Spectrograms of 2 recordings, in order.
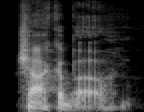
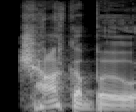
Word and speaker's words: Chocobo: say in the game they're all like Chocobo oh my God I don't like chocolate when I was a kid I used to call it the I think Chaka Boo or something like that I wasn't definitely not saying it right yeah that sounds like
